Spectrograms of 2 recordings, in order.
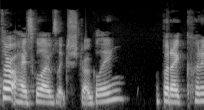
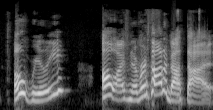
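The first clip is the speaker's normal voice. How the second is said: swooping, dripping sarcasm with fake astonishment; 5 semitones higher than usual. Retelling own reply to a psychiatrist's suggestion: imitating own sarcastic reply. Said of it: "Insert sarcastic tone here".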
